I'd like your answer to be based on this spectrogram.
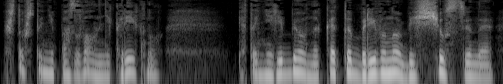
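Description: A man's voice: a little high, moderate pace, darkish tone, husky, no echo. A man voicing a frantic peasant mother. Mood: bitter. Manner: agitated, pleading questions. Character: anguished young peasant mother.

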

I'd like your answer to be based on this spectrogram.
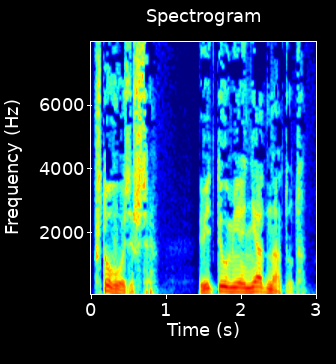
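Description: A man's voice: medium pitch, big pitch swings, slow pace, breathy edge, no room sound, full character voice. A man reading the part of an impatient country doctor who scolds and mocks his patients. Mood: gruff. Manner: mocking, scolding. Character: gruff rural male doctor, impatient and scolding.

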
